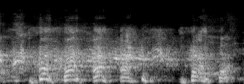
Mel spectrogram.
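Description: A man laughing into a handheld microphone: a quick run of short chuckles.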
